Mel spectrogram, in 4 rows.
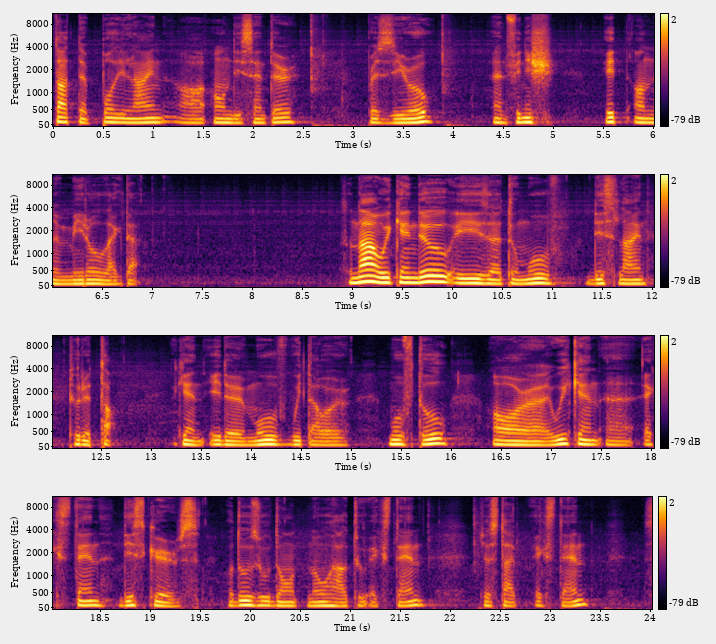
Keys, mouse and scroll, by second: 0.4-1.9 scroll, 2.3 KP_0, 3.7 Return, 6.8 click, 7.5-8.3 scroll, 8.7 right click, 8.8 scroll, 9.8 right click, 10.0 scroll, 11.2 click, 11.6 right click, 15.8 right click, 17.2 scroll, 20.0-22.5 typing, 22.7 Return.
